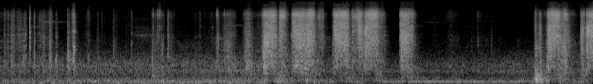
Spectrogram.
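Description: A 1998 Ford Ranger's driver's side wheel arch filler is sanded with 40 grit Hercules sandpaper on a block. Close, gritty rasping strokes come in repeated bursts, louder toward the end, with no talk.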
